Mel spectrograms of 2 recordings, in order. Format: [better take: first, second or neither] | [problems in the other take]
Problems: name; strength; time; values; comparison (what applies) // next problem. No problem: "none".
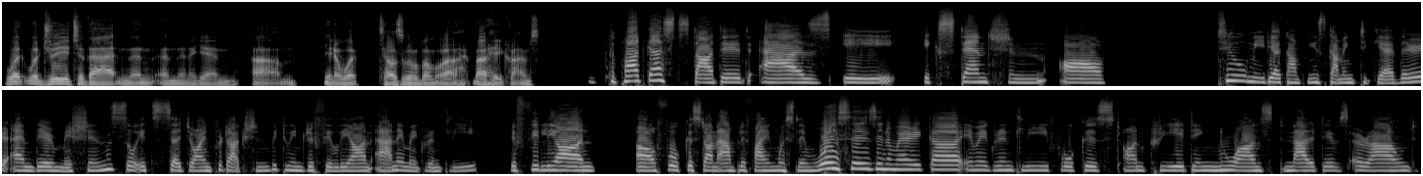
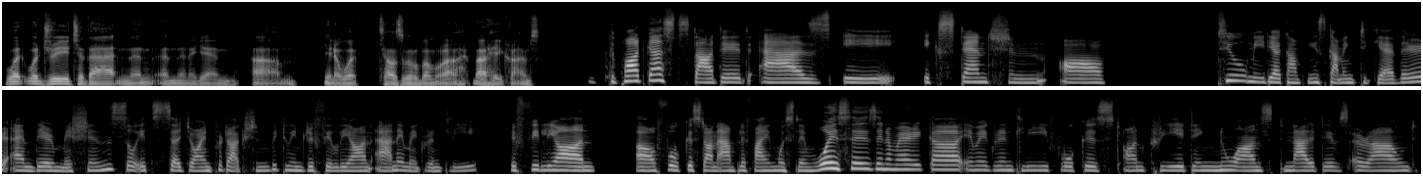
second | distortion; slight; 3% of the sound clipped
